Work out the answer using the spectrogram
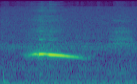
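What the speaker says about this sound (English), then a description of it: "You looked at the mirror and whistled." A single short, faint whistle, one rising-then-level tone lasting about half a second over a quiet background.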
